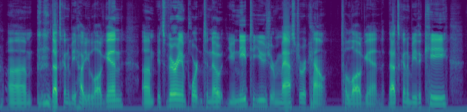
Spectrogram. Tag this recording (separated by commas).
Speech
